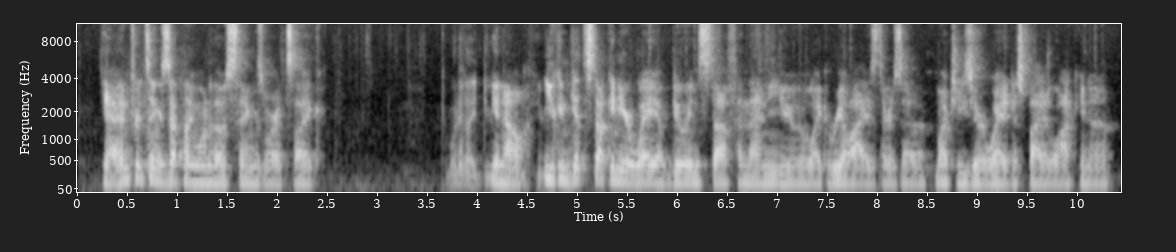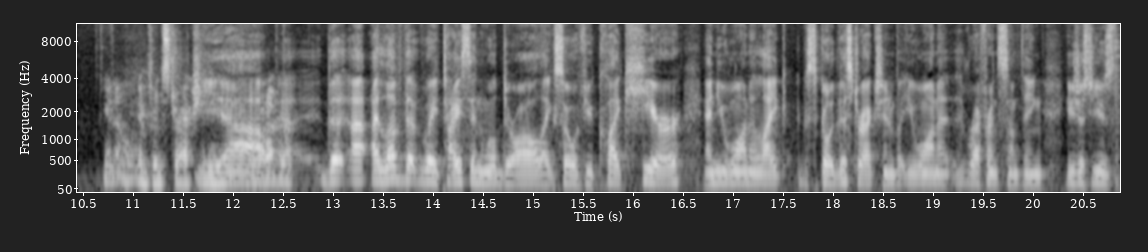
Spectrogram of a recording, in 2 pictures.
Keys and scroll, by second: 0.4 super+z, 0.6 super+z, 0.8 super+z, 7.2 space, 9.3 ⟲, 10.6 e, 11.5 Return, 13.5 space, 15.0 |, 20.7 Right.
